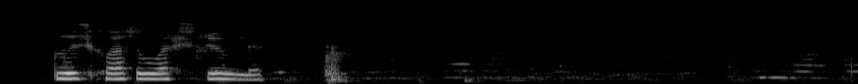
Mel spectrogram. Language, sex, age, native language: Icelandic, male, 9, Icelandic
